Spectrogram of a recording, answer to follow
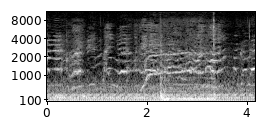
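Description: A group of children's voices calling out together over the steady low hum of a vehicle's engine. About two seconds in the engine note picks up as the vehicle moves off.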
